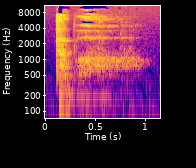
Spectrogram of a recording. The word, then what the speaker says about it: Tabor: il serait anéanti brisé le mot Tabor est un mot Hébreux qui se prononce Tabor c'est un T en hébreux c'est TBR si vous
